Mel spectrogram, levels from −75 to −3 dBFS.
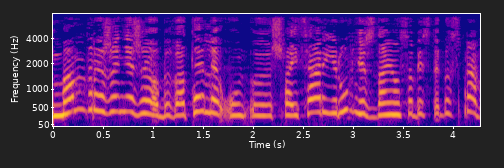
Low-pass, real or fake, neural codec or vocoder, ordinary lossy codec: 7.2 kHz; fake; codec, 16 kHz, 16 kbps, FreqCodec, larger model; none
